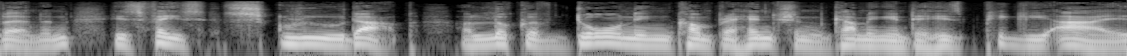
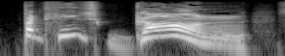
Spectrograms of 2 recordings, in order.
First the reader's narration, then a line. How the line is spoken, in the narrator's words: said Uncle Vernon, impatiently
